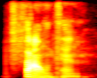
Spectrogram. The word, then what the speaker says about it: fountain: am making the sounds yeah that is actually what I call a stop T so most of the time I would not say fountain that sounds very like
